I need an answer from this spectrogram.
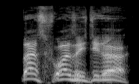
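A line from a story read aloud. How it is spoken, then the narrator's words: Outraged shout. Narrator (German): rief der Oberst Proctor, dem dies zufällig vernommene Wort außer sich brachte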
